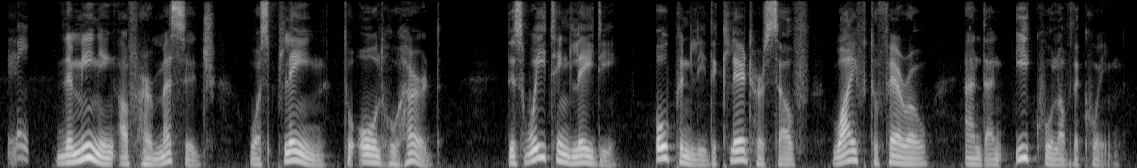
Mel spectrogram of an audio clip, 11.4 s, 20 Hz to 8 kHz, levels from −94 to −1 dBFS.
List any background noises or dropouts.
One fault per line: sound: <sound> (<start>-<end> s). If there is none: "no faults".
sound: laugh (0.1-0.3 s)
